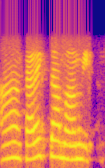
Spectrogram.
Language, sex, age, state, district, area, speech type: Tamil, female, 18-30, Tamil Nadu, Perambalur, urban, conversation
